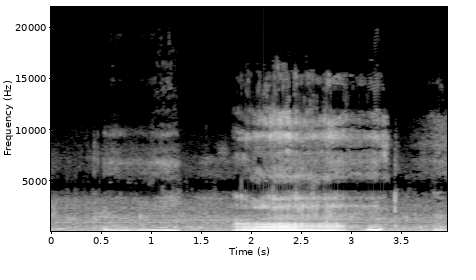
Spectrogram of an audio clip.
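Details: Dogs sleeping in the rain, snoring: a soft low drone, then a louder, rough, rasping snore lasting about a second, and a short grunt after it, over steady background noise.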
